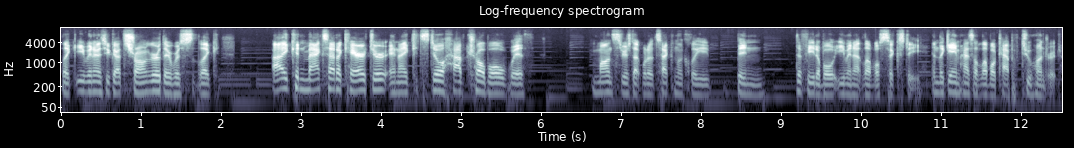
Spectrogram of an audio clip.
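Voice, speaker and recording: A man's voice: medium pitch, fairly even intonation, fairly quick, sharp tone, soft background music. A man in his thirties with a youthful-sounding voice, rambling in casual chat between tabletop players. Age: 30s. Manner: rambling, many restarts, laughs at himself.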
